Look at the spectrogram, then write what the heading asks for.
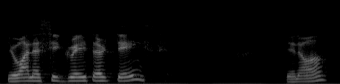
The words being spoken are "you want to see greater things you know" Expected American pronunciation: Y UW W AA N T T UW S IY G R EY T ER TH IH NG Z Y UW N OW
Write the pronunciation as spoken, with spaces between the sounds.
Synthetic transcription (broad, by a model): Y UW W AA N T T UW S IY G R EY T ER T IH NG S Y UW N OW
